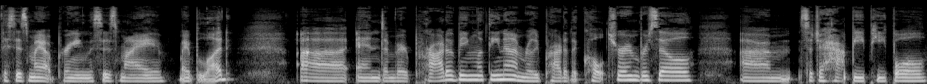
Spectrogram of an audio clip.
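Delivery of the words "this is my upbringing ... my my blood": usual speaking voice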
